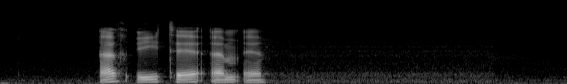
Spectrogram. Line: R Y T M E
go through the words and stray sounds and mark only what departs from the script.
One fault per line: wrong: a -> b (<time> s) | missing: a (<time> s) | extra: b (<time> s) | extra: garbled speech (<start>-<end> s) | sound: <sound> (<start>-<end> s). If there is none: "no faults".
no faults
